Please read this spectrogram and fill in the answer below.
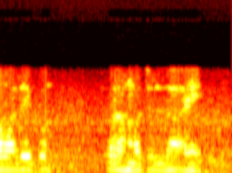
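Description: A man's voice speaking in two short phrases, with a pause between them.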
